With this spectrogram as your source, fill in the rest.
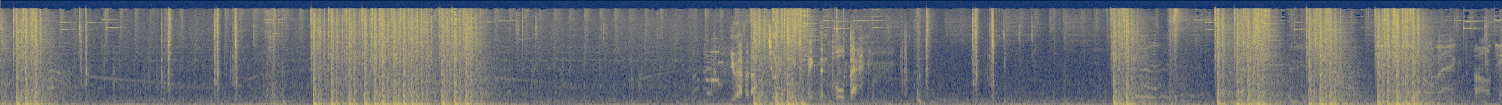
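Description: Rifle gunfire rings out in loud, rapid bursts.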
